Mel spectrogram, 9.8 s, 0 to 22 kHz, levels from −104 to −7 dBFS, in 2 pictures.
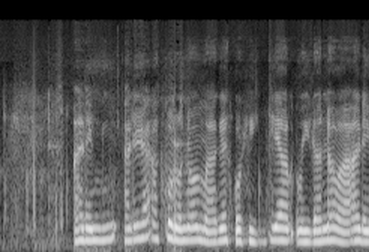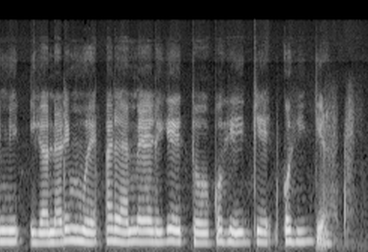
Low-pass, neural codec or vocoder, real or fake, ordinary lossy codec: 14.4 kHz; codec, 32 kHz, 1.9 kbps, SNAC; fake; Opus, 32 kbps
